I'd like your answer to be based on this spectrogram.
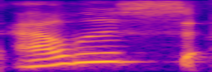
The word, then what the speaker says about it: Allis: I believe it's pronounced Allis, uh, Wisconsin, 51 miles to get to, to get to Kenosha, whereas Kyle Rittenhouse traveled 21 miles to get to Kenosha.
